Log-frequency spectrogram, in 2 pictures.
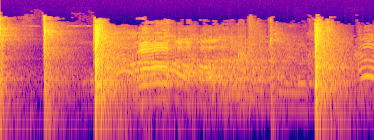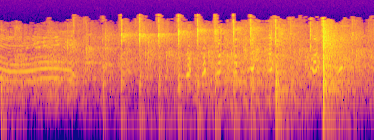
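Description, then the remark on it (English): A hammer strikes a nail in a handful of sharp, loud knocks at uneven intervals, with people talking and exclaiming between and over the blows. “Do we have any more nails? I feel like I can do better than that first one.”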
